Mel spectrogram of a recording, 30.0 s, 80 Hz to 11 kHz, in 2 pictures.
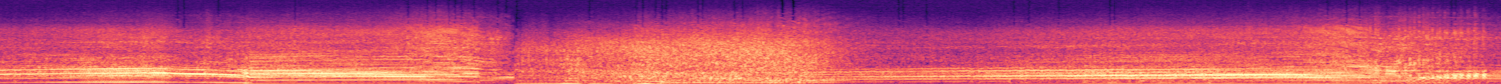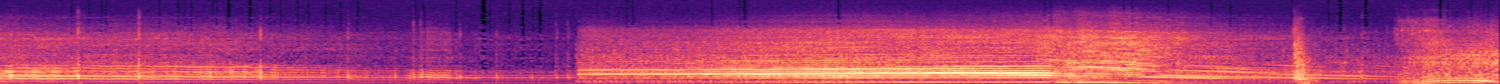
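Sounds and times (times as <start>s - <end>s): motorcycle engine passing: 0.0s - 19.7s, 20.8s - 30.0s
car driving past: 4.2s - 12.1s.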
